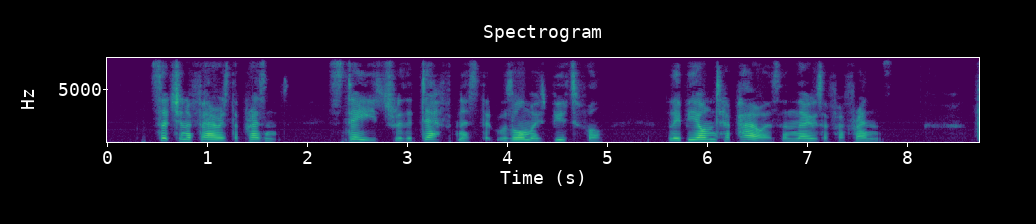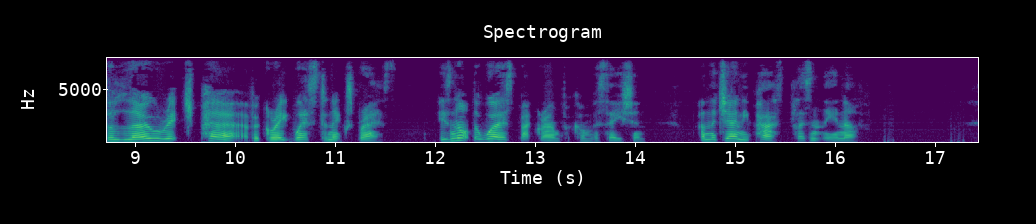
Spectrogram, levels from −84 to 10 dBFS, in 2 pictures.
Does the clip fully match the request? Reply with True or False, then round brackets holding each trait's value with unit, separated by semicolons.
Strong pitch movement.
False (3.7 semitones)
